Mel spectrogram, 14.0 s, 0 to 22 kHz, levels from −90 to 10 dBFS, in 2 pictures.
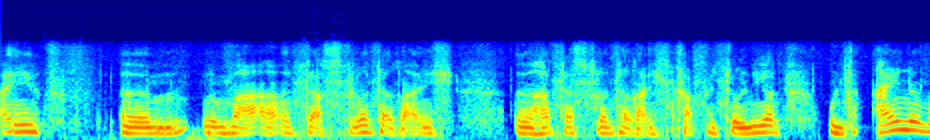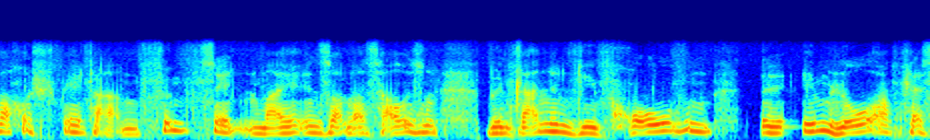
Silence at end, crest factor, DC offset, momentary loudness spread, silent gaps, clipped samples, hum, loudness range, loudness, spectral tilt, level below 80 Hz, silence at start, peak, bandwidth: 0 s; 14 dB; under 0.1%; 8 LU; none; under 0.1%; none; 3 LU; -17 LUFS; -8.5 dB/octave; -50 dBFS; 0 s; -2 dBFS; 7.4 kHz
